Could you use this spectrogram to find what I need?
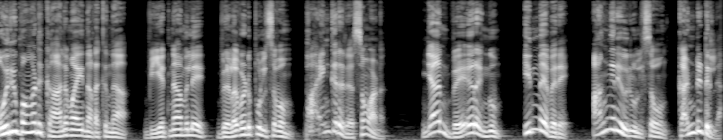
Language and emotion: Malayalam, surprised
